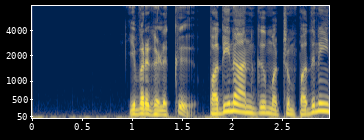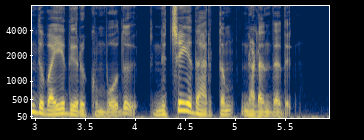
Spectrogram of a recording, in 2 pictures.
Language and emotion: Tamil, neutral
